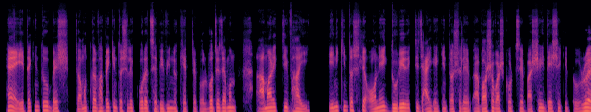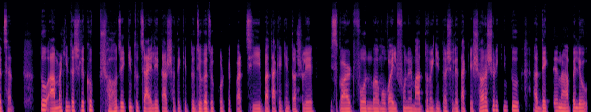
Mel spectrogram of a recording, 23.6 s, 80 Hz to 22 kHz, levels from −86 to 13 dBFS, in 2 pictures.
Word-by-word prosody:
হ্যাঁ 145 Hz, -4 st, +9 dB
এটা 105 Hz, +5 st, -1 dB
কিন্তু 150 Hz, 0 st, -2 dB, 0.2 s
বেশ 110 Hz, 0 st, +2 dB, 0.3 s
চমৎকারভাবে 120 Hz, +1 st, 0 dB
কিন্তু 120 Hz, -4 st, -2 dB
আসলে 120 Hz, +1 st, -1 dB
করেছে 115 Hz, -1 st, +1 dB
বিভিন্ন 110 Hz, +1 st, 0 dB
ক্ষেত্রে 105 Hz, 0 st, -4 dB
বলবো, 100 Hz, +2 st, -4 dB
যে 125 Hz, -, +3 dB
যেমন 125 Hz, +1 st, +2 dB, 0.6 s
আমার 125 Hz, +4 st, +6 dB
একটি 130 Hz, -, -5 dB, 0.2 s
ভাই, 110 Hz, -2 st, +3 dB, 0.5 s
তিনি 125 Hz, +4 st, +3 dB
কিন্তু 145 Hz, 0 st, -3 dB
আসলে -, -, 0 dB, 0.2 s
অনেক 130 Hz, +7 st, +4 dB
দূরের 120 Hz, +2 st, +6 dB
একটি 120 Hz, -, -8 dB
জায়গায় 105 Hz, +1 st, +1 dB
কিন্তু 110 Hz, -2 st, -5 dB
আসলে 105 Hz, 0 st, -3 dB, 0.2 s
আ -, -, +4 dB
বসবাস 110 Hz, -1 st, +3 dB
করছে 110 Hz, +1 st, -4 dB
বা -, -, +1 dB
সেই 125 Hz, -1 st, +2 dB
দেশে 110 Hz, +2 st, 0 dB
কিন্তু 110 Hz, -1 st, -11 dB, 0.2 s
রয়েছেন। 110 Hz, -7 st, +5 dB, 0.6 s
তো 165 Hz, -, +3 dB, 0.2 s
আমরা 115 Hz, +4 st, +3 dB
কিন্তু 140 Hz, 0 st, -2 dB
আসলে 150 Hz, -, -1 dB
খুব 160 Hz, -2 st, +1 dB, 0.2 s
সহজে 115 Hz, +5 st, +1 dB
কিন্তু 130 Hz, -1 st, -3 dB
চাইলেই 110 Hz, +3 st, +3 dB
তার 105 Hz, -, +1 dB
সাথে 110 Hz, 0 st, -7 dB
কিন্তু 110 Hz, 0 st, -11 dB
যোগাযোগ 110 Hz, 0 st, +2 dB
করতে 110 Hz, -2 st, -7 dB
পারছি 105 Hz, +1 st, -3 dB, 0.2 s
বা 100 Hz, -, +3 dB
তাকে 105 Hz, +1 st, -1 dB
কিন্তু 110 Hz, -2 st, -5 dB
আসলে 110 Hz, +2 st, -2 dB, 0.5 s
স্মার্টফোন 110 Hz, +1 st, +1 dB
বা 105 Hz, -, +3 dB
মোবাইল 105 Hz, +1 st, +1 dB
ফোনের 115 Hz, -2 st, -2 dB
মাধ্যমে 95 Hz, +3 st, -1 dB
কিন্তু 105 Hz, -1 st, -5 dB
আসলে 105 Hz, +1 st, -3 dB
তাকে 105 Hz, +1 st, -3 dB
সরাসরি 150 Hz, +4 st, +1 dB
কিন্তু 150 Hz, 0 st, -3 dB, 0.4 s
আ -, -, +3 dB
দেখতে 115 Hz, +2 st, -1 dB
না 115 Hz, -, +4 dB
পেলেও, 125 Hz, 0 st, +2 dB
115 Hz, 165 wpm, -26 LUFS, 105-125 Hz, 0.6 s, হ্যাঁ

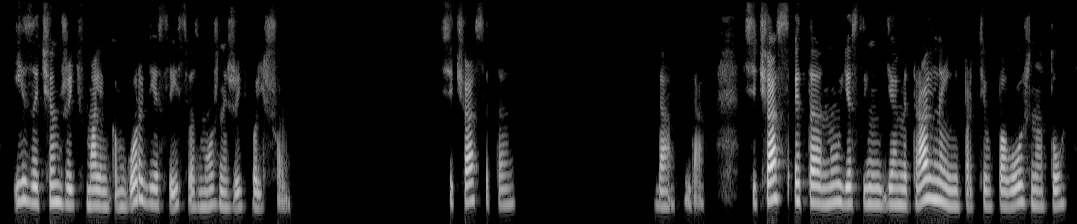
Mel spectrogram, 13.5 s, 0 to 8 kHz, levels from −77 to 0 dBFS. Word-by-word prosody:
и 205 Hz, +3 st, 0 dB
зачем 190 Hz, 0 st, 0 dB
жить 175 Hz, -1 st, -2 dB
в -, -, -36 dB
маленьком 160 Hz, -2 st, -1 dB
городе, 195 Hz, -1 st, +2 dB
если 170 Hz, 0 st, -4 dB
есть 175 Hz, +3 st, -7 dB
возможность 155 Hz, 0 st, -4 dB
жить 155 Hz, +3 st, -5 dB
большом. 150 Hz, -2 st, -6 dB, 1.9 s
Сейчас 205 Hz, +2 st, -1 dB
это 170 Hz, +1 st, -8 dB, 1.8 s
Да, 160 Hz, -2 st, -2 dB, 0.2 s
да, -, -, -9 dB, 0.5 s
сейчас 230 Hz, -, +5 dB
это, 200 Hz, -2 st, +4 dB
ну, 185 Hz, +3 st, 0 dB
если 180 Hz, -1 st, -1 dB
не 175 Hz, -1 st, -1 dB
диаметрально 180 Hz, +6 st, +4 dB
и 190 Hz, -, +2 dB
не 160 Hz, -1 st, -1 dB
противоположно, 160 Hz, +2 st, -2 dB
то, 165 Hz, +2 st, -2 dB
175 Hz, 110 wpm, -23 LUFS, 160-195 Hz, 1.9 s, сейчас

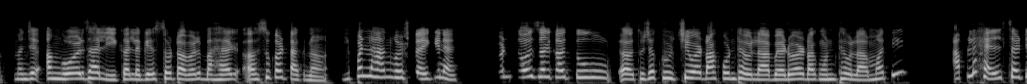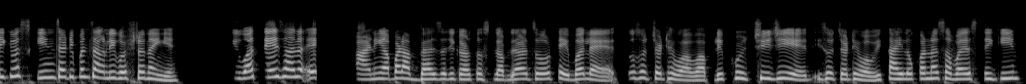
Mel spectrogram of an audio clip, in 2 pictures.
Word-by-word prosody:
म्हणजे 245 Hz, +1 st, 0 dB
अंघोळ 260 Hz, 0 st, +4 dB
झाली 265 Hz, -6 st, +1 dB
का 240 Hz, -, +3 dB
लगेच 235 Hz, +1 st, 0 dB
तो 275 Hz, -, +3 dB
टॉवेल 240 Hz, 0 st, +2 dB
बाहेर 230 Hz, +1 st, +1 dB
अ, 235 Hz, -, +2 dB
सुकत 325 Hz, 0 st, +1 dB
टाकणं. 205 Hz, -6 st, -1 dB, 0.2 s
ही 250 Hz, -, -7 dB
पण 390 Hz, -, +4 dB
लहान 340 Hz, -3 st, +2 dB
गोष्ट 315 Hz, -3 st, -1 dB
आहे 255 Hz, -1 st, +3 dB
की 320 Hz, -, -3 dB
नाही? 265 Hz, -8 st, 0 dB, 0.4 s
पण 335 Hz, +3 st, -6 dB
तो 335 Hz, +2 st, +2 dB
जर 350 Hz, 0 st, +3 dB
का 330 Hz, -, +4 dB
तू 320 Hz, -1 st, 0 dB
अ, 240 Hz, +1 st, +3 dB
तुझ्या 275 Hz, +4 st, +1 dB
खुर्चीवर 290 Hz, +1 st, +2 dB
टाकून 270 Hz, -1 st, +2 dB
ठेवला, 235 Hz, -5 st, +2 dB
बेडवर 230 Hz, +2 st, +2 dB
टाकून 235 Hz, 0 st, +1 dB
ठेवला, 235 Hz, -5 st, +1 dB
मग 245 Hz, +6 st, -1 dB
ती 480 Hz, +3 st, -2 dB, 0.5 s
आपल्या 390 Hz, -1 st, -1 dB
हेल्थसाठी 325 Hz, +6 st, 0 dB
किंवा 375 Hz, +3 st, 0 dB
स्किनसाठी 320 Hz, +3 st, -1 dB
पण 360 Hz, -, +1 dB
चांगली 300 Hz, -4 st, +2 dB
गोष्ट 285 Hz, +1 st, 0 dB
नाहीये 230 Hz, -10 st, +1 dB, 0.6 s
किंवा 290 Hz, +2 st, 0 dB
ते 335 Hz, +2 st, +5 dB
झालं 355 Hz, -1 st, +3 dB
एक 300 Hz, -3 st, 0 dB, 0.4 s
आणि 240 Hz, +3 st, -1 dB
आपण 270 Hz, +2 st, +2 dB
अभ्यास 245 Hz, -1 st, +1 dB
जरी 250 Hz, 0 st, -1 dB
करत 235 Hz, -1 st, -1 dB
असलो, 235 Hz, -1 st, -2 dB
आपल्याला 240 Hz, +4 st, 0 dB
जो 255 Hz, 0 st, +1 dB
टेबल 240 Hz, -1 st, +1 dB
आहे 200 Hz, -6 st, 0 dB
तो 285 Hz, -, -10 dB
स्वच्छ 285 Hz, -2 st, -2 dB
ठेवावा. 215 Hz, -7 st, 0 dB
आपली 200 Hz, +5 st, -2 dB
खुर्ची 285 Hz, 0 st, 0 dB
जी 275 Hz, -2 st, +3 dB
आहे 205 Hz, -3 st, 0 dB
ती -, -, -8 dB
स्वच्छ 260 Hz, -1 st, -2 dB
ठेवावी. 215 Hz, -5 st, 0 dB
काही 255 Hz, -2 st, +3 dB
लोकांना 260 Hz, +3 st, 0 dB
सवय 250 Hz, -3 st, +1 dB
असते, 260 Hz, +1 st, -3 dB
की 270 Hz, +3 st, 0 dB
260 Hz, 205 wpm, -23 LUFS, 235-295 Hz, 0.6 s, ते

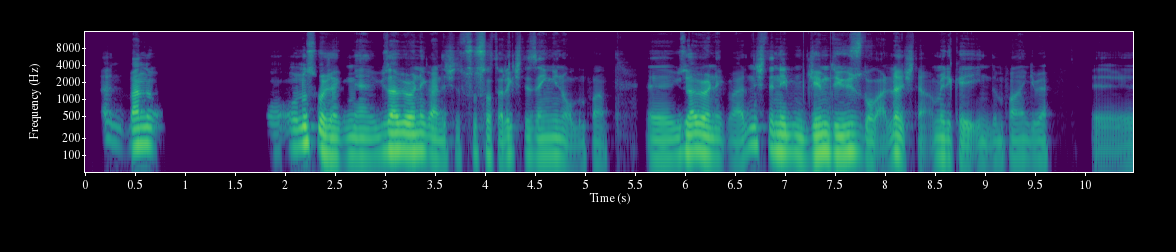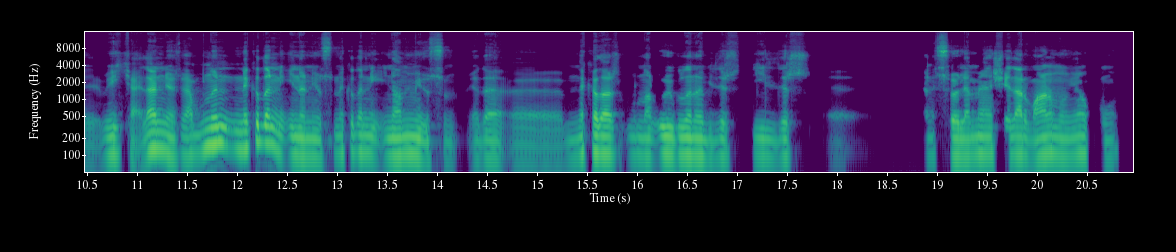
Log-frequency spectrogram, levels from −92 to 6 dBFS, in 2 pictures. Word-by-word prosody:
Evet. 175 Hz, -5 st, -14 dB
Ben 150 Hz, +2 st, +4 dB
de 155 Hz, -2 st, -2 dB, 1.0 s
o 120 Hz, 0 st, -15 dB
onu 145 Hz, +4 st, +3 dB
soracaktım, 105 Hz, -, +1 dB
yani, 100 Hz, 0 st, -3 dB
güzel 125 Hz, +3 st, +5 dB
bir 125 Hz, -, +5 dB
örnek 120 Hz, 0 st, +5 dB
verdin, 95 Hz, -4 st, -2 dB
işte, 95 Hz, +3 st, -10 dB
"Su 110 Hz, +2 st, -7 dB
satarak, 105 Hz, 0 st, -3 dB
işte, 105 Hz, -1 st, -9 dB
zengin 100 Hz, +1 st, -4 dB
oldum." 80 Hz, -3 st, -12 dB
falan. -, -, -15 dB, 0.4 s
Eee, 95 Hz, 0 st, -3 dB
güzel 115 Hz, +4 st, +2 dB
bir -, -, +5 dB
örnek 100 Hz, -5 st, +2 dB
verdin. 90 Hz, -, -7 dB
İşte, 160 Hz, -6 st, -2 dB
ne -, -, +5 dB
bileyim, 110 Hz, -3 st, -3 dB
"Cebimde 115 Hz, +3 st, +4 dB
$100'la, 110 Hz, -5 st, +1 dB
işte, -, -, -9 dB
Amerika'ya 95 Hz, -6 st, -6 dB
indim." 85 Hz, +2 st, -13 dB
falan 95 Hz, -1 st, -11 dB
gibi, 90 Hz, -1 st, -11 dB, 0.4 s
eee, 70 Hz, +3 st, -16 dB
hikâyeler 105 Hz, +5 st, +2 dB
dinliyorsun. 110 Hz, -1 st, -2 dB
Bunların 150 Hz, -2 st, +4 dB
ne 130 Hz, -, +3 dB
kadarına 165 Hz, -4 st, +4 dB
inanıyorsun, 100 Hz, -1 st, -1 dB
ne 110 Hz, -, -5 dB
kadarına 115 Hz, 0 st, -3 dB
inanmıyorsun 100 Hz, -5 st, -1 dB
ya 90 Hz, 0 st, -13 dB
da, 90 Hz, -2 st, -4 dB
eee, 75 Hz, -2 st, -12 dB
ne 95 Hz, +4 st, -5 dB
kadar 110 Hz, -2 st, +3 dB
bunlar 105 Hz, -1 st, -5 dB
uygulanabilir 100 Hz, -2 st, 0 dB
değildir? 95 Hz, -1 st, -6 dB
Eee, -, -, -26 dB, 0.9 s
hani, 100 Hz, 0 st, -14 dB
söylenmeyen 105 Hz, +2 st, +1 dB
şeyler 105 Hz, 0 st, +1 dB
var 100 Hz, +2 st, +2 dB
mı 100 Hz, -2 st, -3 dB
yok 110 Hz, 0 st, -3 dB
mu? 90 Hz, +5 st, -13 dB
105 Hz, 170 wpm, -27 LUFS, 95-115 Hz, 1.0 s, güzel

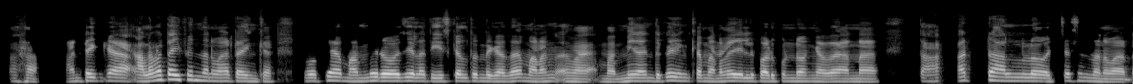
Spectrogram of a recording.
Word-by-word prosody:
ఆహా! 140 Hz, 0 st, -5 dB, 0.4 s
అంటే 150 Hz, +4 st, -1 dB
ఇంకా 165 Hz, +1 st, -1 dB, 0.3 s
అలవాటయిపోయిందనమాట 185 Hz, -3 st, +2 dB, 0.2 s
ఇంక. 135 Hz, 0 st, -8 dB, 0.5 s
ఓకే. 155 Hz, +5 st, -2 dB
ఆహ్, 170 Hz, -, 0 dB
మమ్మీ 150 Hz, +4 st, +1 dB
రోజిలా 160 Hz, -1 st, +5 dB
తీసుకెళ్తుంది 150 Hz, +1 st, 0 dB
గదా! 140 Hz, +3 st, +2 dB
మనం 140 Hz, +1 st, 0 dB
గ -, -, -4 dB, 0.2 s
ఆహ్, 130 Hz, -, -1 dB
మమ్మీ 135 Hz, +5 st, -1 dB
ఎందుకు 150 Hz, +3 st, -2 dB
ఇంక 155 Hz, -, -9 dB, 0.2 s
మనమే 145 Hz, +3 st, 0 dB
యెళ్లి 150 Hz, -1 st, 0 dB
పడుకుంటాం 145 Hz, 0 st, 0 dB
గదా! 135 Hz, +1 st, +1 dB
అన్న 135 Hz, 0 st, -4 dB, 0.6 s
థాట్‌ 170 Hz, +6 st, -5 dB
ఆళ్ళలో 165 Hz, -2 st, 0 dB
ఒచ్చేసిందనమాట. 140 Hz, -6 st, -3 dB
150 Hz, 130 wpm, -21 LUFS, 140-165 Hz, 0.6 s, రోజిలా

